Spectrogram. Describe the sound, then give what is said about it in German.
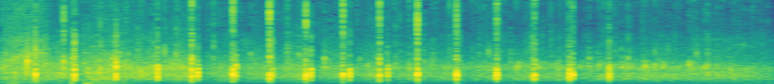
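An audience applauds steadily for the hundreds of people who helped with the many actions, a dense wash of clapping with sharp individual claps popping out above it, continuing for several seconds without any voices. “Also dafür Applaus an alle anderen, als die, die hier sitzen.”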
